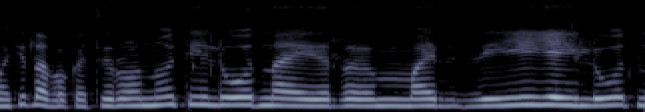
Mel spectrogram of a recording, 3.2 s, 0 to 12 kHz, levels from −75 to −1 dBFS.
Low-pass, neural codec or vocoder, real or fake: 10.8 kHz; vocoder, 44.1 kHz, 128 mel bands every 512 samples, BigVGAN v2; fake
